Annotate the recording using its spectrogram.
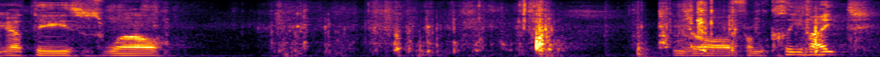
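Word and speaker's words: Clevite: these as well from cleave aight that's how you pronounce it I got this here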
